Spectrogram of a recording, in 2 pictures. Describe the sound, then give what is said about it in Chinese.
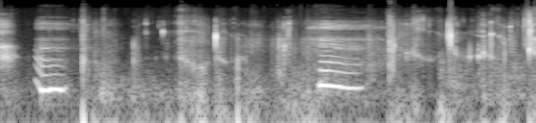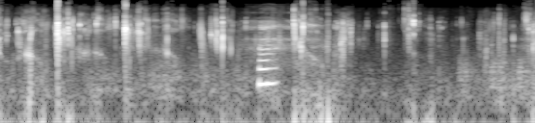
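Crunchy chewing and biting of food, irregular bursts of crisp mastication separated by short pauses, with a few brief murmured vocal sounds in between. “为了防止你吃的太快，就我吃一口。啊，那我先吃了。”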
